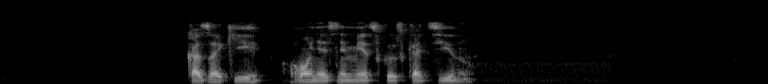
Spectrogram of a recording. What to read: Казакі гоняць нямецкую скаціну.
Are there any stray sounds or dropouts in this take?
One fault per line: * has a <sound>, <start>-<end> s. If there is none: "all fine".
all fine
